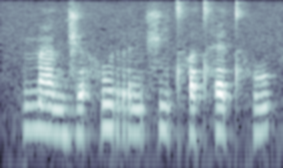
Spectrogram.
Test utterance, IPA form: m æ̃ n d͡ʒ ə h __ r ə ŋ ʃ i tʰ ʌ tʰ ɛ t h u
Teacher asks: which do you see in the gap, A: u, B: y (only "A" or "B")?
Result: A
